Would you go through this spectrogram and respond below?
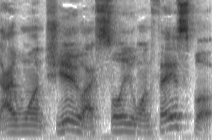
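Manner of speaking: imitated scream. Retelling how a client came into the office: imitating someone screaming. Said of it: "And he's screaming".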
